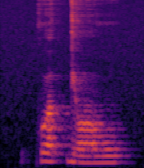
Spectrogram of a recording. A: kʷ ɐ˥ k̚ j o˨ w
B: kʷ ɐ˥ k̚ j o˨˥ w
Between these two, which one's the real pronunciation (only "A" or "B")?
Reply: A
